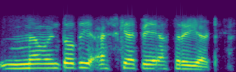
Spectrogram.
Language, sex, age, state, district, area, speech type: Kashmiri, male, 45-60, Jammu and Kashmir, Srinagar, urban, conversation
